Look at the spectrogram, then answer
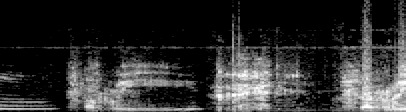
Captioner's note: crunch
